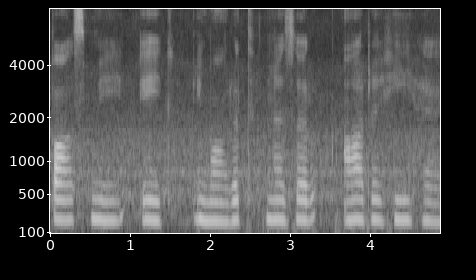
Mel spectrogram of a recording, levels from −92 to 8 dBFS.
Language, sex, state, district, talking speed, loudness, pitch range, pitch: Hindi, female, Haryana, Charkhi Dadri, 100 wpm, -21 LUFS, 205-215 Hz, 210 Hz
